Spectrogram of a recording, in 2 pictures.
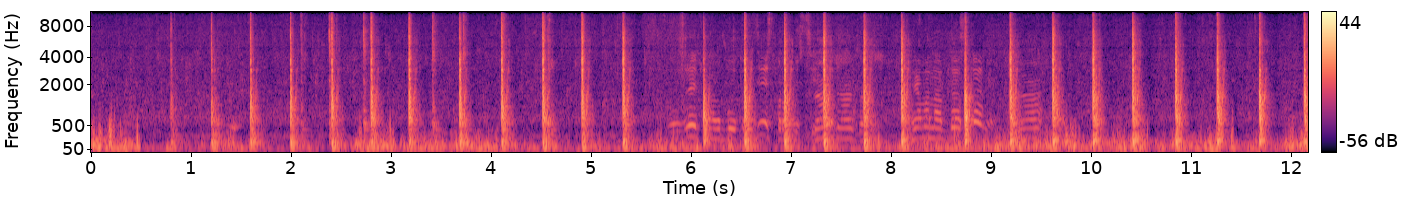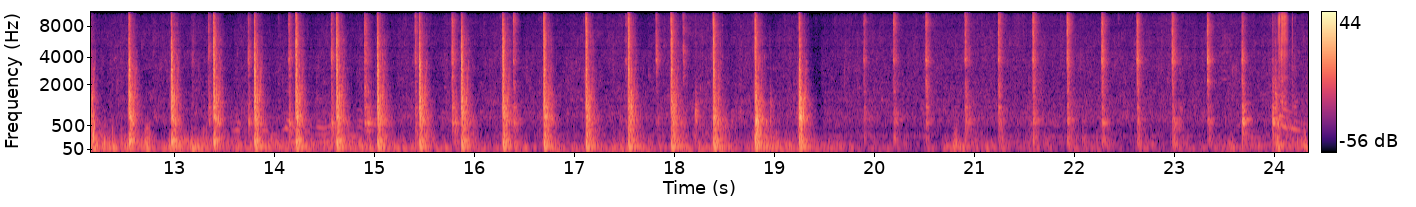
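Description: A hammer driving nails into wooden boards: a rapid, even run of blows, about two to three a second, that breaks off about twenty seconds in, with a few more blows near the end.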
